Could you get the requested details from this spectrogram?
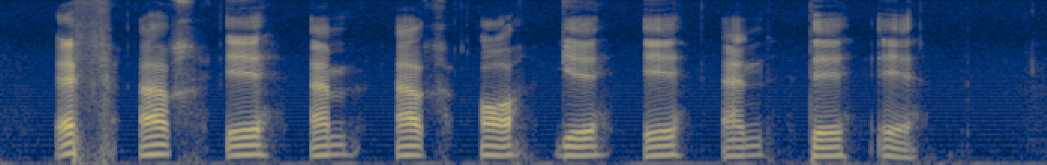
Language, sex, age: Norwegian, male, 21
